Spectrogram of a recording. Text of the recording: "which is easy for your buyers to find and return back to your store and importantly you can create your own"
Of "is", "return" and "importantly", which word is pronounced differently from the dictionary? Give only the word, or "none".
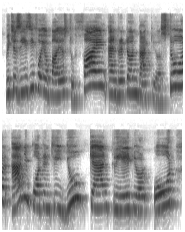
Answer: none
